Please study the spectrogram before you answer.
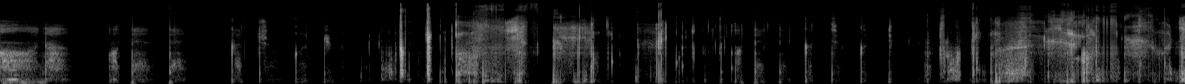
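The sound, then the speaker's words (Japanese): Wet licking and mouth sounds on an ear: many soft, irregular clicks, smacks and slurps, quiet and close, in dense clusters with short silent gaps between them. “君の耳ペロペロして、すっごくおいしいでちょ。”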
